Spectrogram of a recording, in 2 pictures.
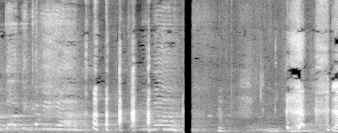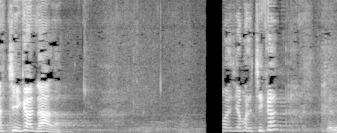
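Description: An elderly woman talks with animation close by.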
